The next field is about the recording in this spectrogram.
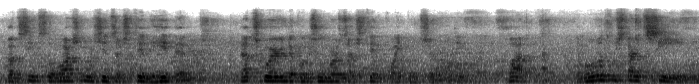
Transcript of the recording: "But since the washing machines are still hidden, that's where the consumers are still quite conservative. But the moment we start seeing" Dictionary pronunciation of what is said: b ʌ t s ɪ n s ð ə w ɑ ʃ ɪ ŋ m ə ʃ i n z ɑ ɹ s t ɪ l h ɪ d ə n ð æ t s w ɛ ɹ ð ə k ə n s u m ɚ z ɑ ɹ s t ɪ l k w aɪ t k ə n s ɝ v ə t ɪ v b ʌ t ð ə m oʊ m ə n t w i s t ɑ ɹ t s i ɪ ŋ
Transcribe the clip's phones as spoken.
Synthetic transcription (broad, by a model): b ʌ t s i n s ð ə w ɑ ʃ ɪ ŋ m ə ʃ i n s ɑ ɹ s t ɪ l h ɪ d ə n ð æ t s w ɛ ɹ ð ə k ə n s u m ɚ s ɑ ɹ s t ɪ l k w aɪ t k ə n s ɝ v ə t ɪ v b ʌ t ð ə m oʊ m ə n t w i s t ɑ ɹ t s i ɪ ŋ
